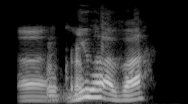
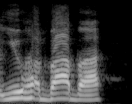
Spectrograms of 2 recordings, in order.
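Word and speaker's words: Yhwach: Yuhava from Bleach. It's not Yuhababa. The English translation is incorrect. That's how you say it in Japanese because they don't have V sounds over there. Actually, Yuhava.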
